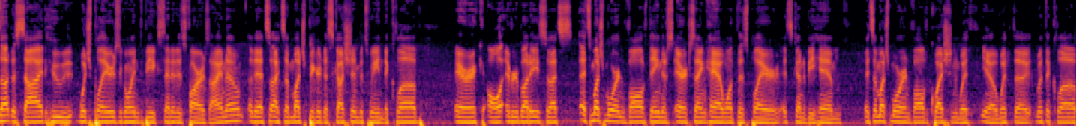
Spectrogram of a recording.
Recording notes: The guys took over the mezzanine at 3 Nations Brewery in Carrollton, Tx for their live season review show. They were joined by a parade of friends.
